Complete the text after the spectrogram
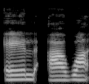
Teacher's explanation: It's because agua starts with a strong A. And when you say la agua, it's kind of like if you listen to it, I'm losing one of those A's in my pronunciation.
